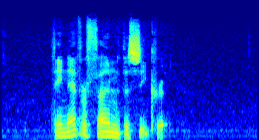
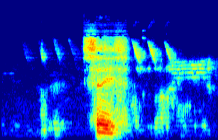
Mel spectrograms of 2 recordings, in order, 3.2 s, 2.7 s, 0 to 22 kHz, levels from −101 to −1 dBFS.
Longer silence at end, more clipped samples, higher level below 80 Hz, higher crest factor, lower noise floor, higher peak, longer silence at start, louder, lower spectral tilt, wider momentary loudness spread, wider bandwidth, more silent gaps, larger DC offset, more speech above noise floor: first, 1.15 s vs 0.25 s; neither; second, -74 dBFS vs -64 dBFS; about the same, 22 dB vs 20 dB; first, -77 dBFS vs -59 dBFS; second, -20 dBFS vs -2 dBFS; about the same, 0.65 s vs 0.55 s; second, -37 LUFS vs -16 LUFS; first, -3.5 dB/octave vs -2 dB/octave; second, 15 LU vs 24 LU; first, 14 kHz vs 9.6 kHz; neither; neither; about the same, 39 dB vs 41 dB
